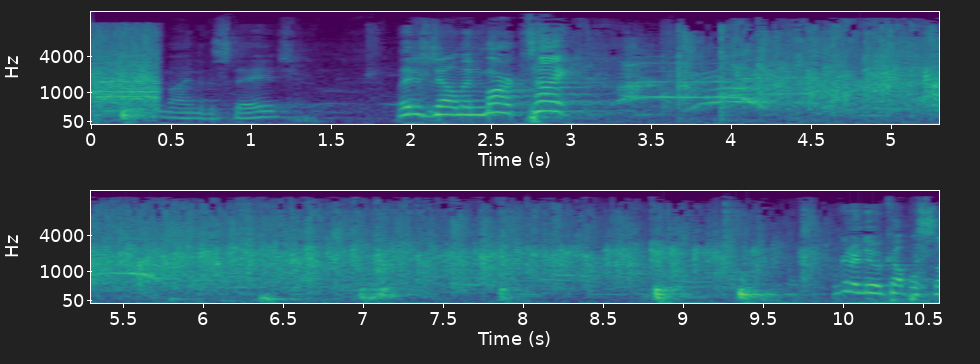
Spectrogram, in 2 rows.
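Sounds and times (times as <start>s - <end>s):
scattered audience applause: 0.0s - 0.4s, 3.4s - 10.0s
speech: 0.7s - 3.6s, 10.0s - 10.5s.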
